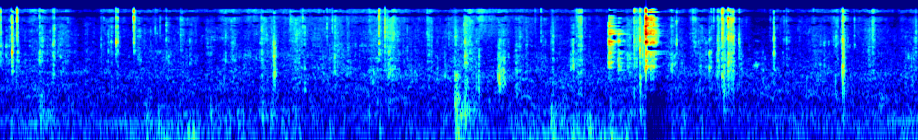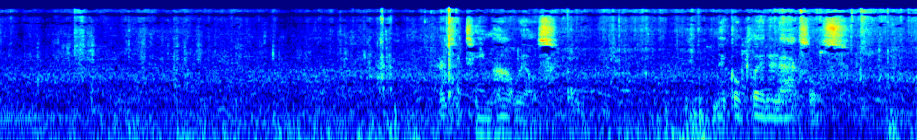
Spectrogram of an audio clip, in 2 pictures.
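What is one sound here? Small metal toy cars clink and rattle against a plastic case as they are picked up.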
